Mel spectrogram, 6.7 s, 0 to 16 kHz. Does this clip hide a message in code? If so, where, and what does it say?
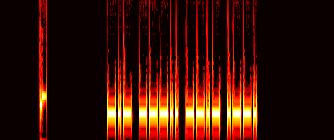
Yes: Morse code from 2.2 to 5.1 s, heard as a keyed tone, about 22 wpm, 700 Hz. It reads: K8QP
